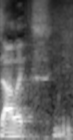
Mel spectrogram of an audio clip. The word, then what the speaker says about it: Alx: But my name, it is Alex. Like, people call me pronounce Alx.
